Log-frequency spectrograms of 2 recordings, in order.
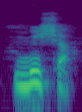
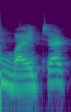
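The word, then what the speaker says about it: Bichat: French में इसे कहा जाता है बिशा। यहां पे मैं लिख देती हूं बिशा। यह अगर हम पढ़ने जाए तो वो स्पेलिंग कैसे है? बी आई सी एच ए टी इसे बाय चार्ट नहीं पढ़ना है। इसे पढ़ना है बीशा।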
